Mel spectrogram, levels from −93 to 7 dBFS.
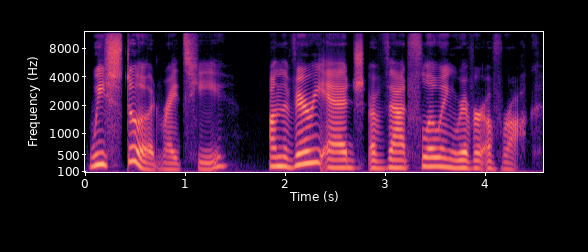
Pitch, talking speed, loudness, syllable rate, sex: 200 Hz, 185 wpm, -17 LUFS, 4.8 syllables/s, female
